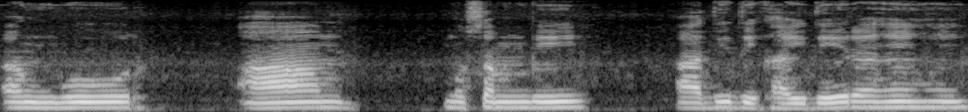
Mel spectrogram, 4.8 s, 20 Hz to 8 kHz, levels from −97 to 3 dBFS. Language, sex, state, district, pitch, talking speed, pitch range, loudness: Hindi, male, Chhattisgarh, Bilaspur, 150 Hz, 100 wpm, 140-150 Hz, -17 LUFS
